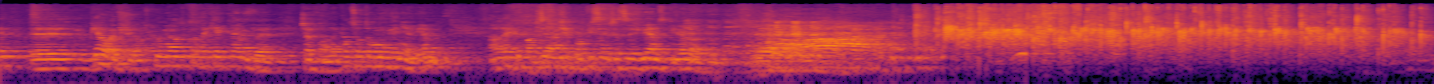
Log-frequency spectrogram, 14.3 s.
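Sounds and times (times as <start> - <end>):
speech: 0.4 - 9.2
people laughing: 6.7 - 10.5
clapping: 9.1 - 14.3.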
